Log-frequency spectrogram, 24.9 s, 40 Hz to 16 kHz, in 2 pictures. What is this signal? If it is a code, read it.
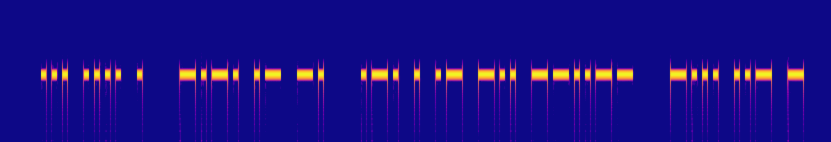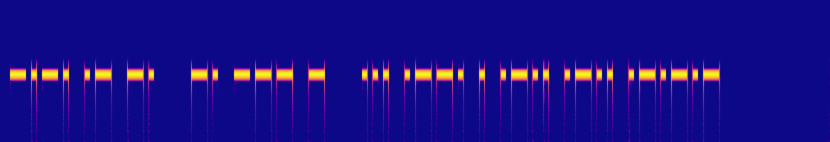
Morse code, heard as a keyed tone, about 15 wpm, 700 Hz. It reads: SHE CAN READ, BUT CAN NOT SPELL.
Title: Sentences from Top 1000 Words - Review Part 1 - 15wpm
